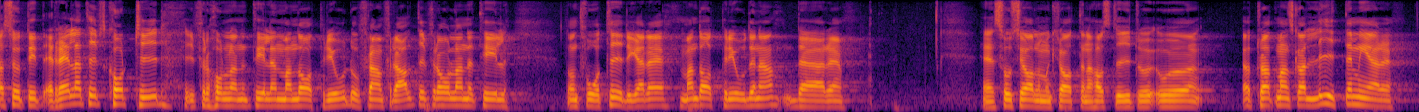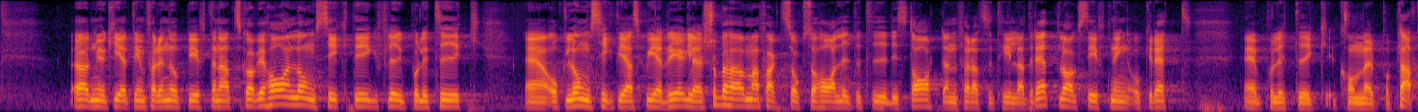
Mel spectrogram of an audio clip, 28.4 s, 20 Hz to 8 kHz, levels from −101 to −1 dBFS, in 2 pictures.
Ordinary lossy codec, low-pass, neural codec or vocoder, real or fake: none; none; none; real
